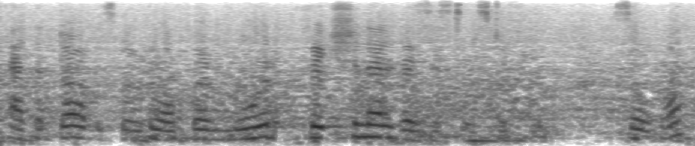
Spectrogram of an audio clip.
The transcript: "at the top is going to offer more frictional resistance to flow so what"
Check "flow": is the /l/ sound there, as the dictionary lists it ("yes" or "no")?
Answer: no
